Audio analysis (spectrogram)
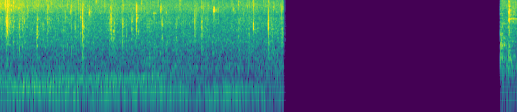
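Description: Ginger and garlic, added after mustard seeds, sizzle in hot oil for a pickle, a close steady crackling hiss with fine pops, broken by a stretch of silence before the frying resumes briefly.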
